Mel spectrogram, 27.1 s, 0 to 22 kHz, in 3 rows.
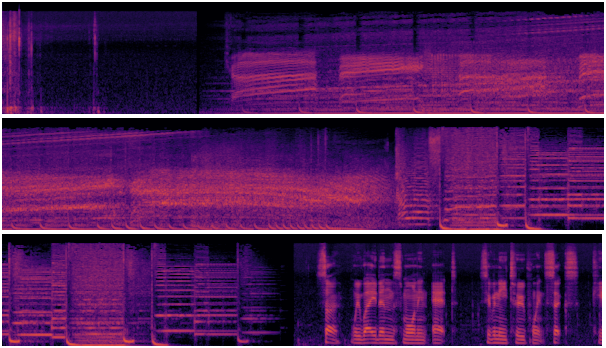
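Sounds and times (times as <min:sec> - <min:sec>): man shouting drawn-out syllables: 0:03.3 - 0:16.0.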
